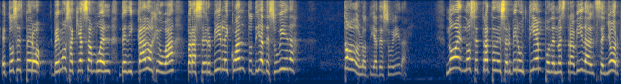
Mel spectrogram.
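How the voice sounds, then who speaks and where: A woman with a Salvadoran Spanish accent preaching a sermon, emphatic and often addressing listeners as brother. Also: extremely high pitch. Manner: emphatic, keeps calling listeners "hermano".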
